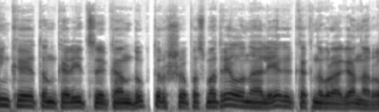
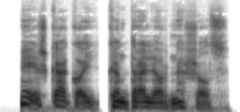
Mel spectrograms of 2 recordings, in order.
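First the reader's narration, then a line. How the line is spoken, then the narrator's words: Old woman grumbling. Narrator (Russian): проворчала старуха, соседка Олега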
